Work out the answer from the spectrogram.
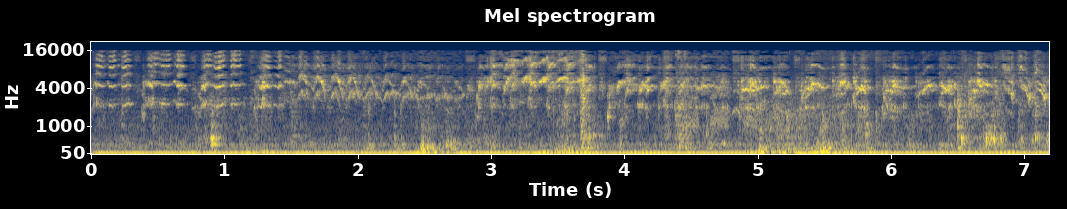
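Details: Single factor yellow male Gouldian finch, split blue, now grown up, singing to attract females: dense high, thin chirps and buzzy twittering run continuously, with a soft low hum and faint rustling beneath.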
